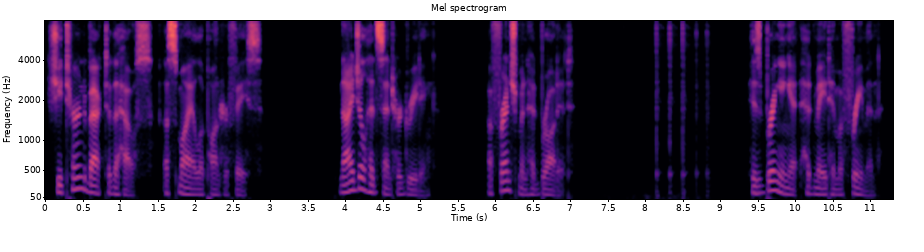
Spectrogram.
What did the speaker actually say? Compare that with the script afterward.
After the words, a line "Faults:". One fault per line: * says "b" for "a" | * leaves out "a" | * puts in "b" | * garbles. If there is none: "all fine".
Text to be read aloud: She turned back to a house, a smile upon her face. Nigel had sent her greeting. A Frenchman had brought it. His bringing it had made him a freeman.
She turned back to the house, a smile upon her face. Nigel had sent her greeting. A Frenchman had brought it. His bringing it had made him a freeman.
Faults:
* says "the" for "a"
